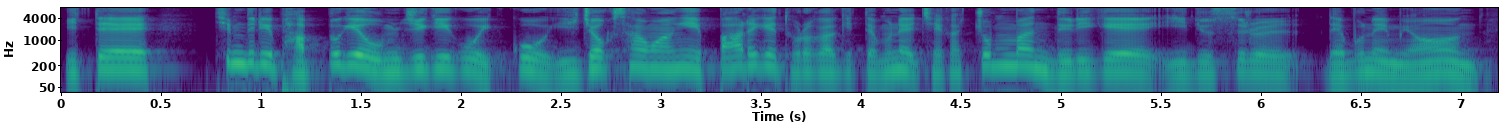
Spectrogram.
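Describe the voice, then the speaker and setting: Male radio host, fairly high voice with a very lively pitch, chatty and explanatory. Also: moderate pace, few pauses. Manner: animated, explains at length; loose conversational rambling. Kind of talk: casual sports talk.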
